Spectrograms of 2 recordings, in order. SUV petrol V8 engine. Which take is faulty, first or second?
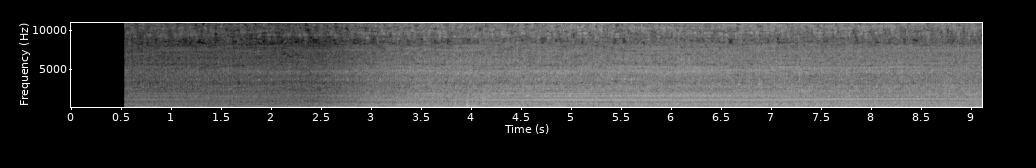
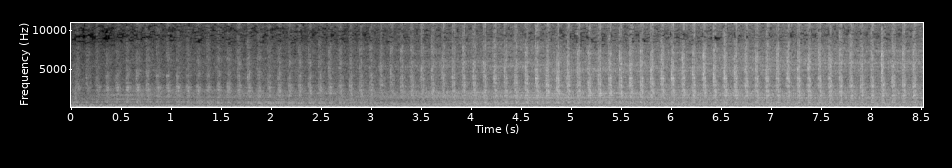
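second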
